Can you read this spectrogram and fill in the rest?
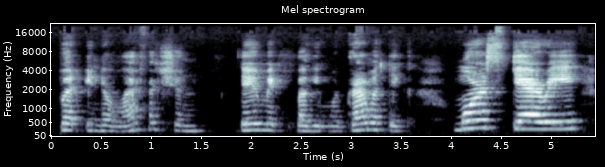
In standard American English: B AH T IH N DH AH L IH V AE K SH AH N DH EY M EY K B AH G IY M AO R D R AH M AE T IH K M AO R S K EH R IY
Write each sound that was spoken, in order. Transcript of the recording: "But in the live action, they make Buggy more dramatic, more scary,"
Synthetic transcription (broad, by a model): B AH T IH N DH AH L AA F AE K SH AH N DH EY M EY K B AH G IY M AO R D R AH M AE T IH K M AO R S K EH R IY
